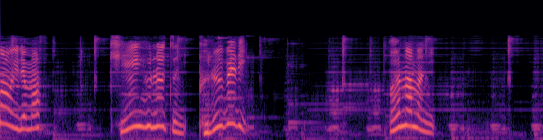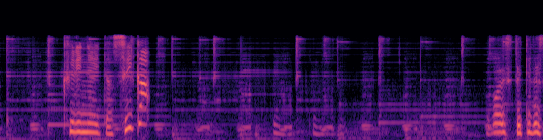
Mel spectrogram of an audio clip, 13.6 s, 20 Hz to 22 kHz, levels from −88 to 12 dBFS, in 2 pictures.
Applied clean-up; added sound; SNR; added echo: neural separator model SepFormer DNS4.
